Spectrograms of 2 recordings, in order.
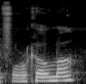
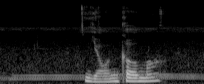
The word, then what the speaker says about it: yonkoma: It's like how people say four-koma. But then when you think about it, it's like yonkoma.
